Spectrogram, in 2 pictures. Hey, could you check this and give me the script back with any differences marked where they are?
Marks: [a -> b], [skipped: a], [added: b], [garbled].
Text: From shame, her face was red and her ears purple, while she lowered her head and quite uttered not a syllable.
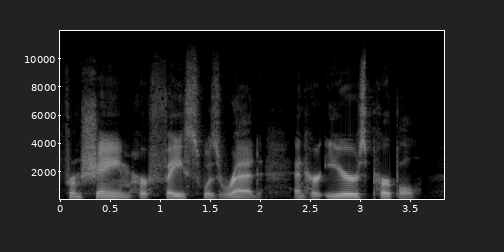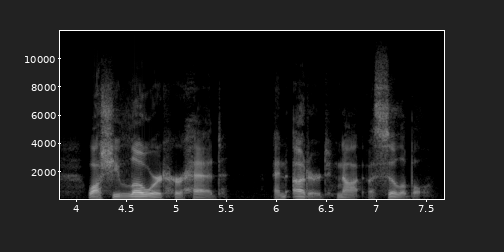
From shame, her face was red and her ears purple, while she lowered her head and [skipped: quite] uttered not a syllable.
